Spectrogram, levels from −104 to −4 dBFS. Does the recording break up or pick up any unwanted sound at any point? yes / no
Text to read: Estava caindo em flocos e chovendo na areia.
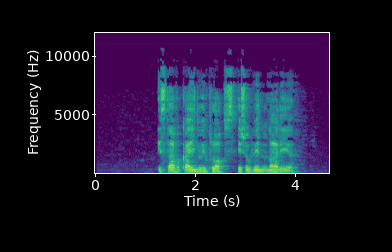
no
